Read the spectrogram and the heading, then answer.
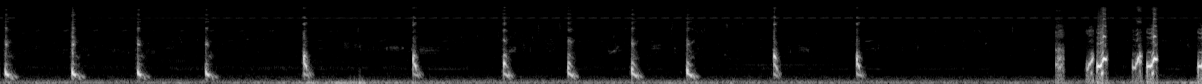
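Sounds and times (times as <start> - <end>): bird calling with falling notes: 0.0 - 2.2, 5.0 - 7.1, 10.6 - 11.6.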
